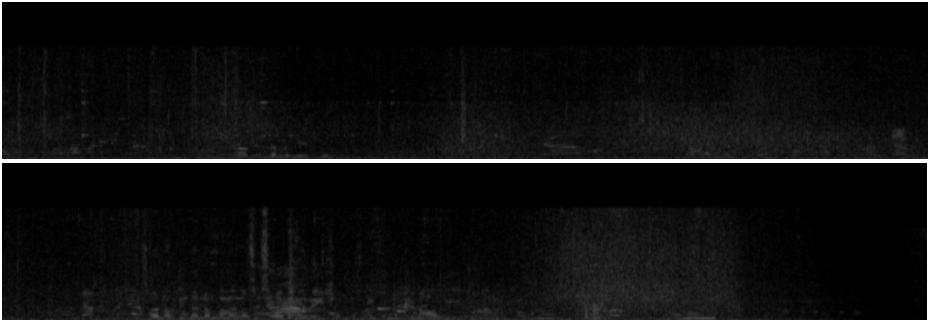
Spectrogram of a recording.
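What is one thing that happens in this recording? Young women talk and laugh nearby outdoors.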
